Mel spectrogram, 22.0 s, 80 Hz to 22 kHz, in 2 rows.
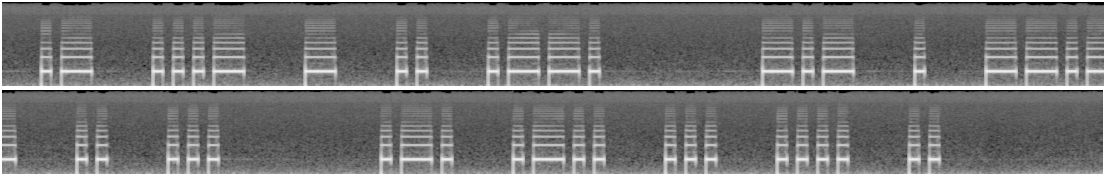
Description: Morse code, heard as a keyed tone, about 12 wpm, spaced as for 9 wpm, 780 Hz. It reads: AVTIP KEQIS RLSHI
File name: Taviro HA6VA B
